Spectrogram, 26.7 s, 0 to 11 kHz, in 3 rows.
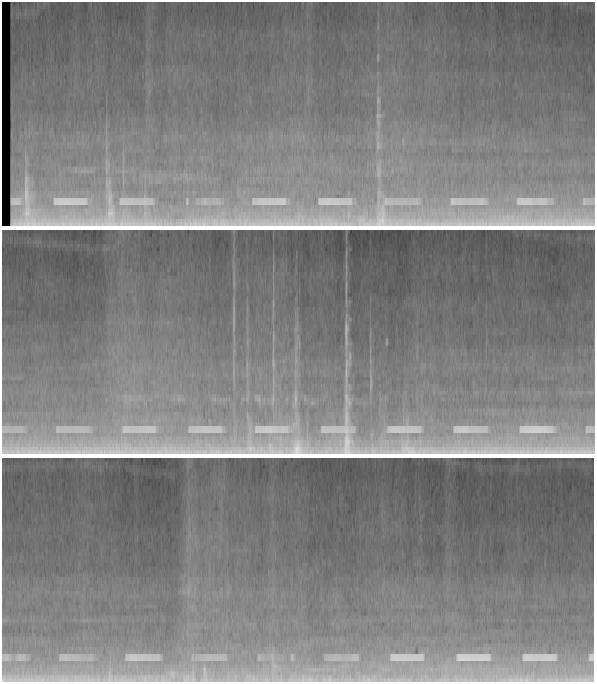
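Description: Caterpillar 235C hydraulic excavator's diesel engine running under load as the boom and bucket are worked, with its warning alarm beeping steadily about once a second. A few sharp clanks from the machine, the loudest two about halfway through.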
